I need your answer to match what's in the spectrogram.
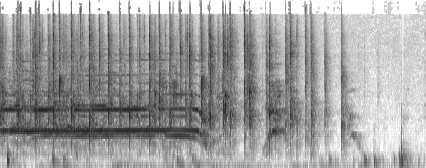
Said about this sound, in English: Everybody give applause for Becky Brown.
